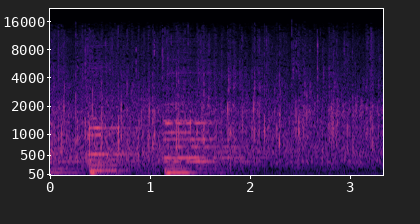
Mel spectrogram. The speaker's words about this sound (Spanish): Queremos darle la bienvenida a la compañera María de Jesús Patricio Martínez y al equipo de concejales que lo acompañan. Queremos recibirlo calurosamente con un fuerte aplauso a nombre de Chapultenango y de sus comunidades.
